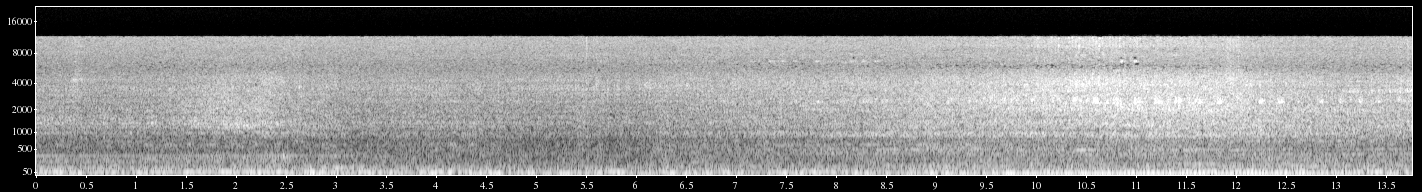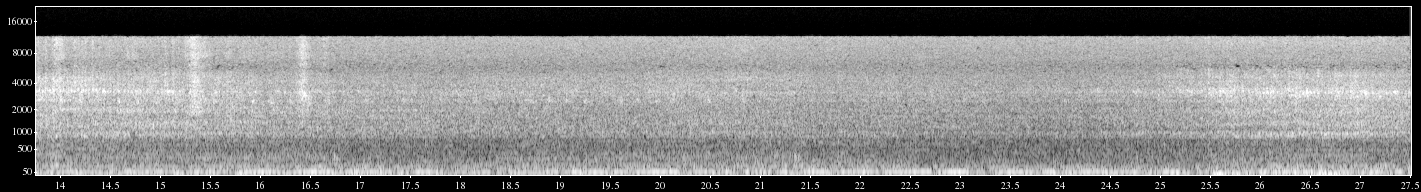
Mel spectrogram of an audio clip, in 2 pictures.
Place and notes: verkehrsgeräusche auf der A4 im nachmittags stau vor der ausfahrt düren
soundmap nrw: social ambiences/ listen to the people - in & outdoor nearfield
next exit düren, 8 June 2008, ~12:00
